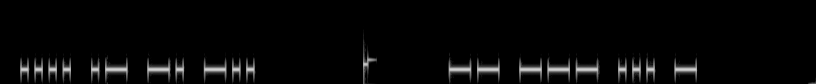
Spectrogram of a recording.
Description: Morse code, heard as a keyed tone, about 17 wpm, 700 Hz. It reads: HAND MOST
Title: Sentences from Top 200 Words - New Word Drill - 17wpm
